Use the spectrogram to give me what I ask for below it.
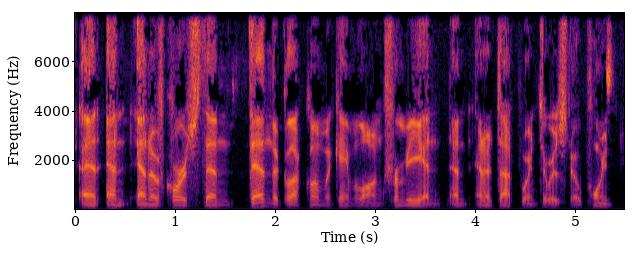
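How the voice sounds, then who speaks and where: A man hosting a conversational radio interview, speaking deliberately and haltingly with repeated words. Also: sits low, steady tone, bright, forceful tone, no echo. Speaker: radio show host, interviewer.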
